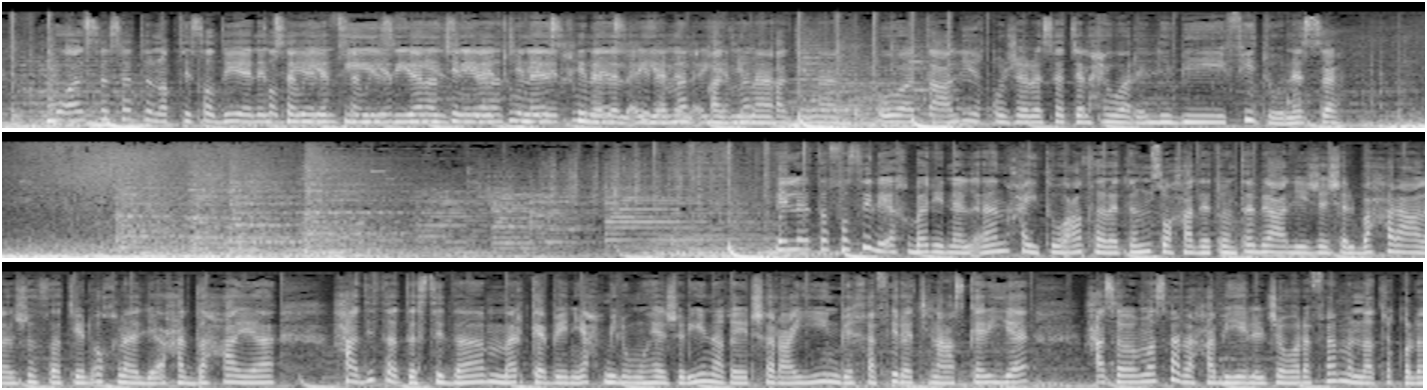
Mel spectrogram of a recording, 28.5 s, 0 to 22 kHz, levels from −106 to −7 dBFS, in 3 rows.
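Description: From 1.75 s to 5.63 s a doubled audio track appears: a second, full-band copy of the sound trails the original by around 400 ms at roughly 5 dB lower, likely because a slower capture path fed the same signal into the mix again. Unlike an echo or reverb, the copy is a single clean repeat with no decay tail or room colouring, and it switches on and off abruptly at those times.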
